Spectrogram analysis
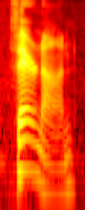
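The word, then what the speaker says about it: Fernand: Fairon is how you pronounce that one.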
